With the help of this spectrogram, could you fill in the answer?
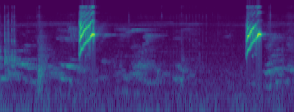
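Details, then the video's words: Female canary calling males, a lure call meant to spur males into song: two sharp upward-swept chirps closing on a short thin tone, spaced about two and a half seconds apart, with soft scattered chatter early on. "PANCINGAN KENARI BETINA MEMANGGIL JANTAN"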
